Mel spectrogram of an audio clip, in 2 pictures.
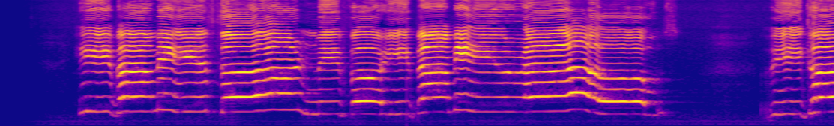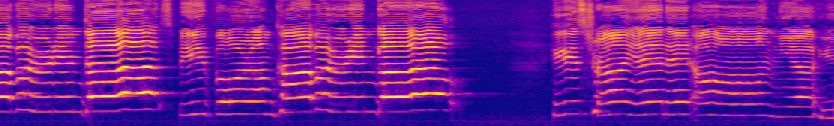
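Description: A girl singing unaccompanied pop vocals, in three phrases with short pauses between.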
